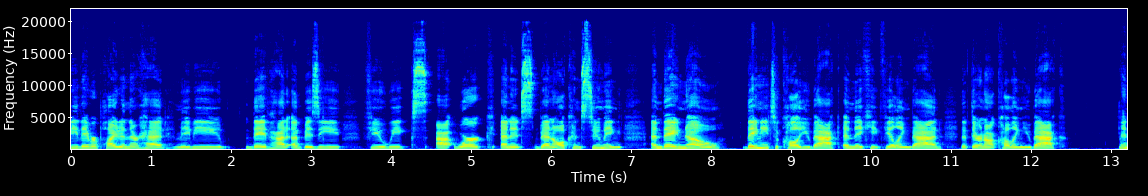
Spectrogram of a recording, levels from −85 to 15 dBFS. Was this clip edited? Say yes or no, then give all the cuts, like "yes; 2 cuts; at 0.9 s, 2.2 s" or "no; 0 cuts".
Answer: no; 0 cuts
